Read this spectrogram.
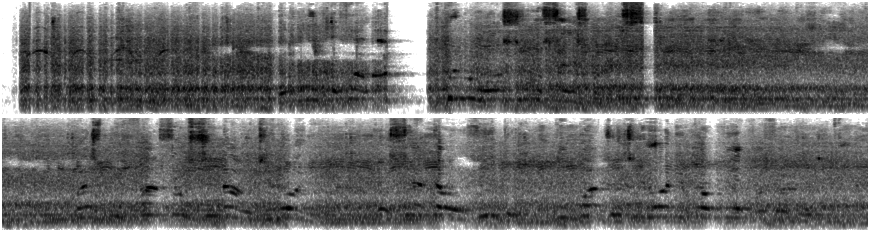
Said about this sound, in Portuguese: Agora, não, eu só vou fazer uma coisa, não sei se vocês vão pegar. Eu vou tirar o fone para vocês ouvirem o barulho da torcida argentina agora.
